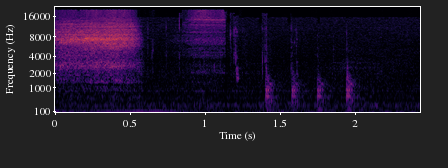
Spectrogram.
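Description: Four quick knocks on a door in Breaking Bad, season 3 episode 12, spaced evenly after a brief hiss of background noise, moderately close and clear with no talking.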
